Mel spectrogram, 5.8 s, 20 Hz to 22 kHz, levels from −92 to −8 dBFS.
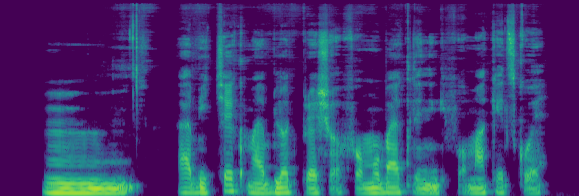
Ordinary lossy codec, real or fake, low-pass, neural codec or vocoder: none; real; none; none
